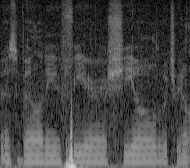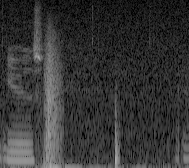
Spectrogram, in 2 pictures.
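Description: A game makes short clicks as items are picked up.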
